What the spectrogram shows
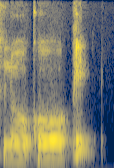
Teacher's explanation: The ha, visarga at the end of the word lokaha turns into u, and so ka plus u becomes ko, loko, and the a becomes silent. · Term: sandhi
